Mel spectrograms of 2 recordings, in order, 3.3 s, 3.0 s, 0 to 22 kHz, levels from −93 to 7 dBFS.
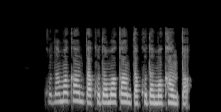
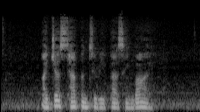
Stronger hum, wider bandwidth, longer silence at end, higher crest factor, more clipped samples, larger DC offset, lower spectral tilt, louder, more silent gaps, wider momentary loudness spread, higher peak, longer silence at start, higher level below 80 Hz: neither; second, 9 kHz vs 13 kHz; first, 0.5 s vs 0 s; about the same, 18 dB vs 18 dB; neither; neither; about the same, -5 dB/octave vs -5 dB/octave; first, -23 LUFS vs -33 LUFS; neither; first, 11 LU vs 6 LU; first, -6 dBFS vs -18 dBFS; first, 0.75 s vs 0.25 s; second, -76 dBFS vs -66 dBFS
